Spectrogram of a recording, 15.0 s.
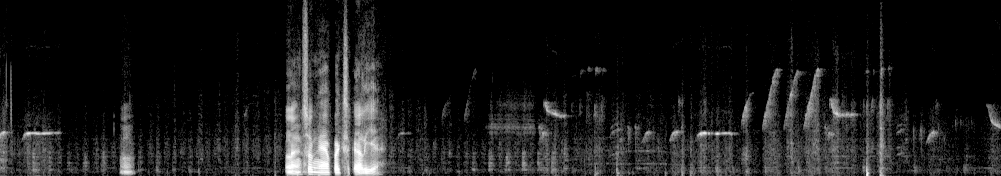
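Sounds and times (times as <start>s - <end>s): small birds chirping: 0.0s - 2.2s, 5.4s - 15.0s.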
